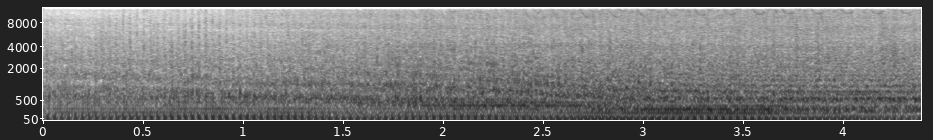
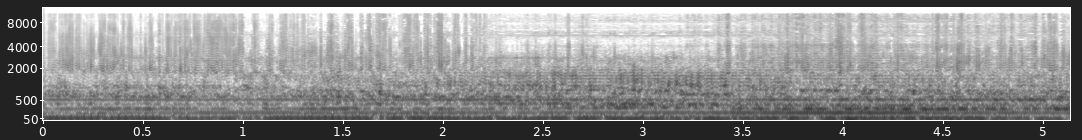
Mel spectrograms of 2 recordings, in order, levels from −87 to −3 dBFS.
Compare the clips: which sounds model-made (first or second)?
second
